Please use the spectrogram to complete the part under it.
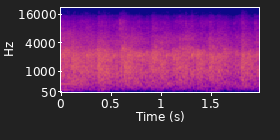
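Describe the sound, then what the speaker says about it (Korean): A church congregation claps together during a sermon, a sustained burst of dense applause filling the room without speech. "박수 한번 주세요."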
